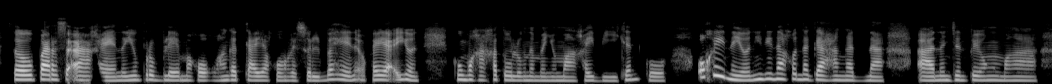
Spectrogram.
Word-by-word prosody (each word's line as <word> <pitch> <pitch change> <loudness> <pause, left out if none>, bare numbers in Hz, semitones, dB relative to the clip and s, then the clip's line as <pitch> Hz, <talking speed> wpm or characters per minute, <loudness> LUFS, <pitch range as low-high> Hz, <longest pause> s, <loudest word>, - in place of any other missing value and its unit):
So, 220 0 +8
para 225 -1 +9
sa 200 -2 +4
akin 180 -1 -1
'no 185 - -1
yung 200 +1 -2
problema 195 -3 -1
ko 185 0 0
kung 185 +1 -9
hangga't 200 +1 -1
kaya 185 -1 0
kong 180 0 -5
resolbahin 190 +4 -2
or - - -7
kaya, 210 0 +3
ayun, 205 -4 -1 0.3
kung 220 0 +1
makakatulong 200 -2 -3
naman 180 -1 -4
yung 180 0 -4
mga 175 0 -3
kaibigan 180 +4 -5
ko, 175 -1 -4 0.2
okey 365 +3 +4
na 235 - +3
yun. - - 0
Hindi 245 +1 +2
na 250 - +5
ako 245 0 -3
naghahangad 195 -4 -1
na, 175 -1 -2 0.3
ah, 185 -1 +5
nandiyan 195 0 -2
pa 195 0 -2
yung 195 0 -3
mga, 185 -1 -5
195 Hz, 205 wpm, -23 LUFS, 185-215 Hz, 0.3 s, para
